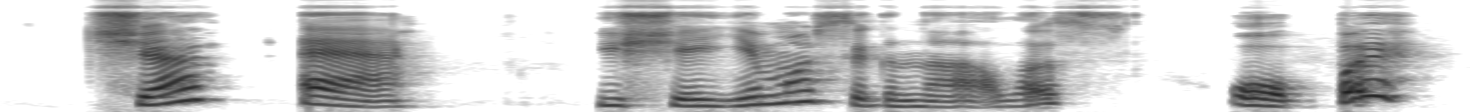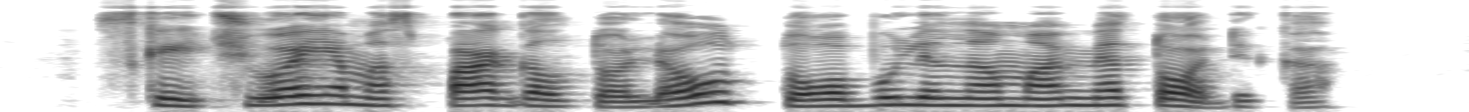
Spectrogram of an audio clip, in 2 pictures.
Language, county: Lithuanian, Klaipėda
